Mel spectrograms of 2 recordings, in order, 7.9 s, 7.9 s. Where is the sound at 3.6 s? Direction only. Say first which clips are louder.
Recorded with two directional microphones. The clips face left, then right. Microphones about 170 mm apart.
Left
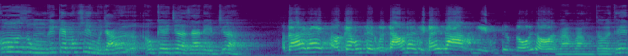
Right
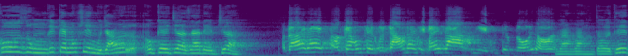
Even; 10° right (ahead or behind).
